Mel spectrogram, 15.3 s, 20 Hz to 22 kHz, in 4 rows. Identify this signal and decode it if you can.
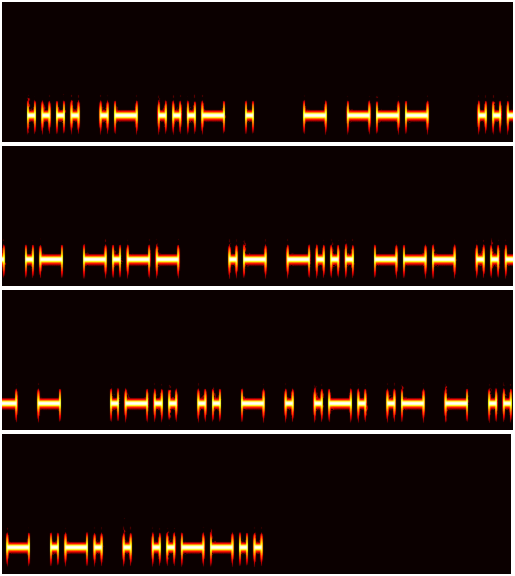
Morse code, heard as a keyed tone, about 21 wpm, 700 Hz. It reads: HAVE TO SAY ABOUT LITERATURE?
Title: Sentences from Top 1000 Words - Review Part 3 - 22wpm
